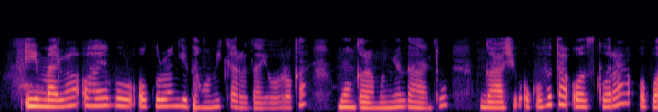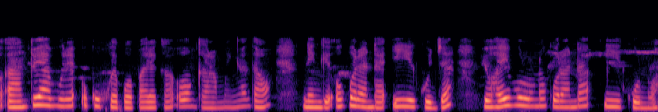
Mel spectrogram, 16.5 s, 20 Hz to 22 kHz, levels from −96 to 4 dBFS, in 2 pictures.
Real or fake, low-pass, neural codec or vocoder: real; 5.4 kHz; none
